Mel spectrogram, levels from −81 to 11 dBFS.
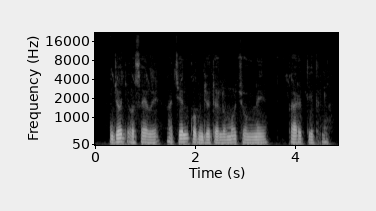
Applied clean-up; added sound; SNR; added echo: neural mask model RNNoise.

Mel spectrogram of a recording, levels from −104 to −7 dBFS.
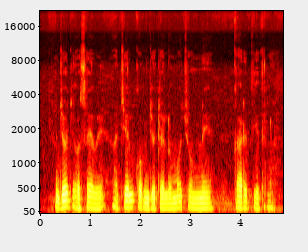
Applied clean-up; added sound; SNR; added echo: none; none; none; none.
